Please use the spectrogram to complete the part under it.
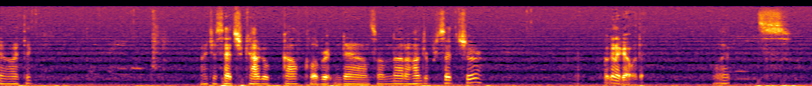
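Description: A middle-aged man speaks casually into a close microphone.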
